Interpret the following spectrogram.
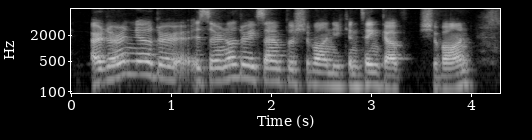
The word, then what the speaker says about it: Siobhán: No matter what, SI, no matter your dialect or whatever, it's going to be pronounced sh. That sort of sound, like Siobhán, Siobhán.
